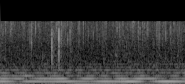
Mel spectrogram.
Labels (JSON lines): {"label": "biophony, midshipman", "recorder": "SoundTrap 500"}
